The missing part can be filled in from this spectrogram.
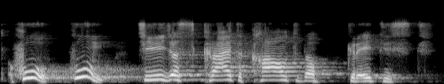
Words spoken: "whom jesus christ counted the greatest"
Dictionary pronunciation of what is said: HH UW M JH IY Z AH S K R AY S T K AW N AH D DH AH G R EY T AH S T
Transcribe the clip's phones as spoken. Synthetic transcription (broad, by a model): HH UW M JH IY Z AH S K R AY T K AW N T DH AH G R EY T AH S T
